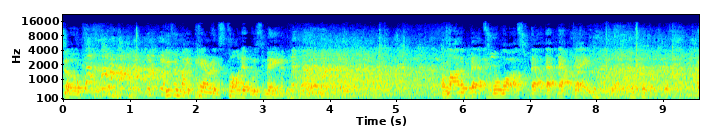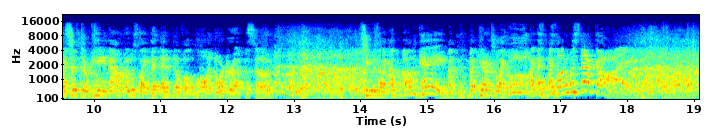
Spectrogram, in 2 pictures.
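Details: Adult male speaker on stage; normal speech.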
